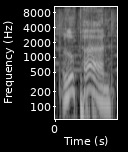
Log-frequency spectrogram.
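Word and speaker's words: Lupin: Uh, un uh, franču krimināla gabals, kas jau ir pieminēts nereiz vien šajā raidījumā, Lupēna. Nu, tā tas jāizrunā. Bet raksta Lupina, raksta Lupina, izrunā Lupēna šorīt uz paplātes.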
